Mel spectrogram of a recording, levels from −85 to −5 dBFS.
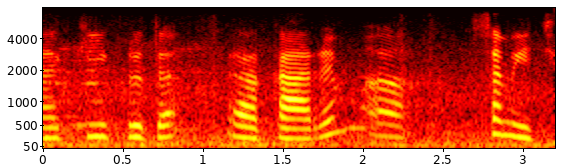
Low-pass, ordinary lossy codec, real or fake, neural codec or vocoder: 7.2 kHz; Opus, 16 kbps; real; none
